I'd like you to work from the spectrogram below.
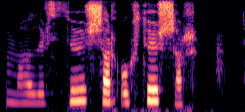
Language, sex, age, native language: Icelandic, male, 7, Icelandic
